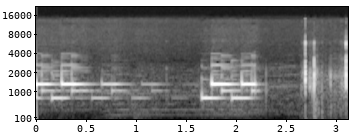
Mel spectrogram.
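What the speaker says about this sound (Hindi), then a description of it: "अरे कोई किसी का फ़ोन आ गया।" A phone ringtone from an incoming call chimes out in short melodic bursts, one phrase and then a second, during a discussion on tribal rights. A few sharp clicks and handling noises follow.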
